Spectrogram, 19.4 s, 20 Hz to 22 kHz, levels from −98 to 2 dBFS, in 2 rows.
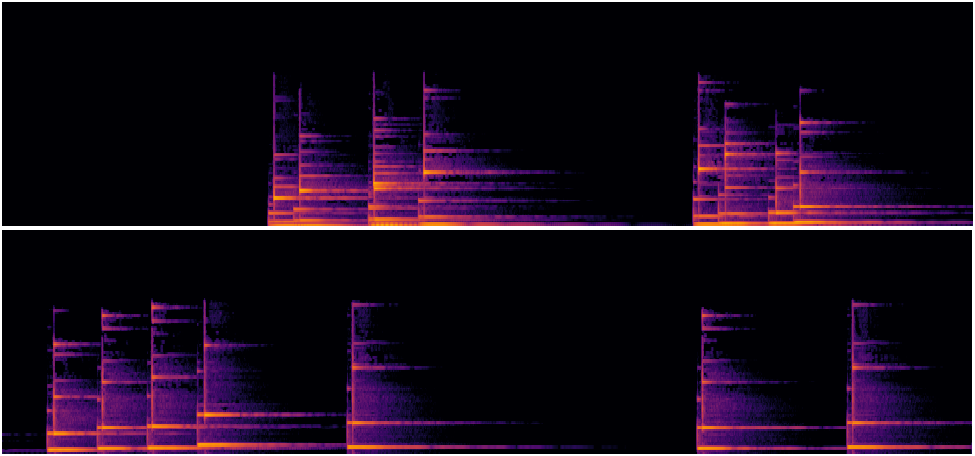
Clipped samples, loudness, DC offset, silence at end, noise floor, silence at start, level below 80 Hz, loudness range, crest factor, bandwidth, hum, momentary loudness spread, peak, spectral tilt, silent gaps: under 0.1%; -25 LUFS; under 0.1%; 0.5 s; -88 dBFS; 2.65 s; -80 dBFS; 7 LU; 20 dB; 15.5 kHz; none; 19 LU; -10 dBFS; -3.5 dB/octave; 15.63-15.71 s, 15.97-16.67 s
